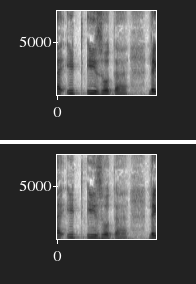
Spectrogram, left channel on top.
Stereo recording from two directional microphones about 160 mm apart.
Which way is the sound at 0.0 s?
25° left (ahead or behind).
